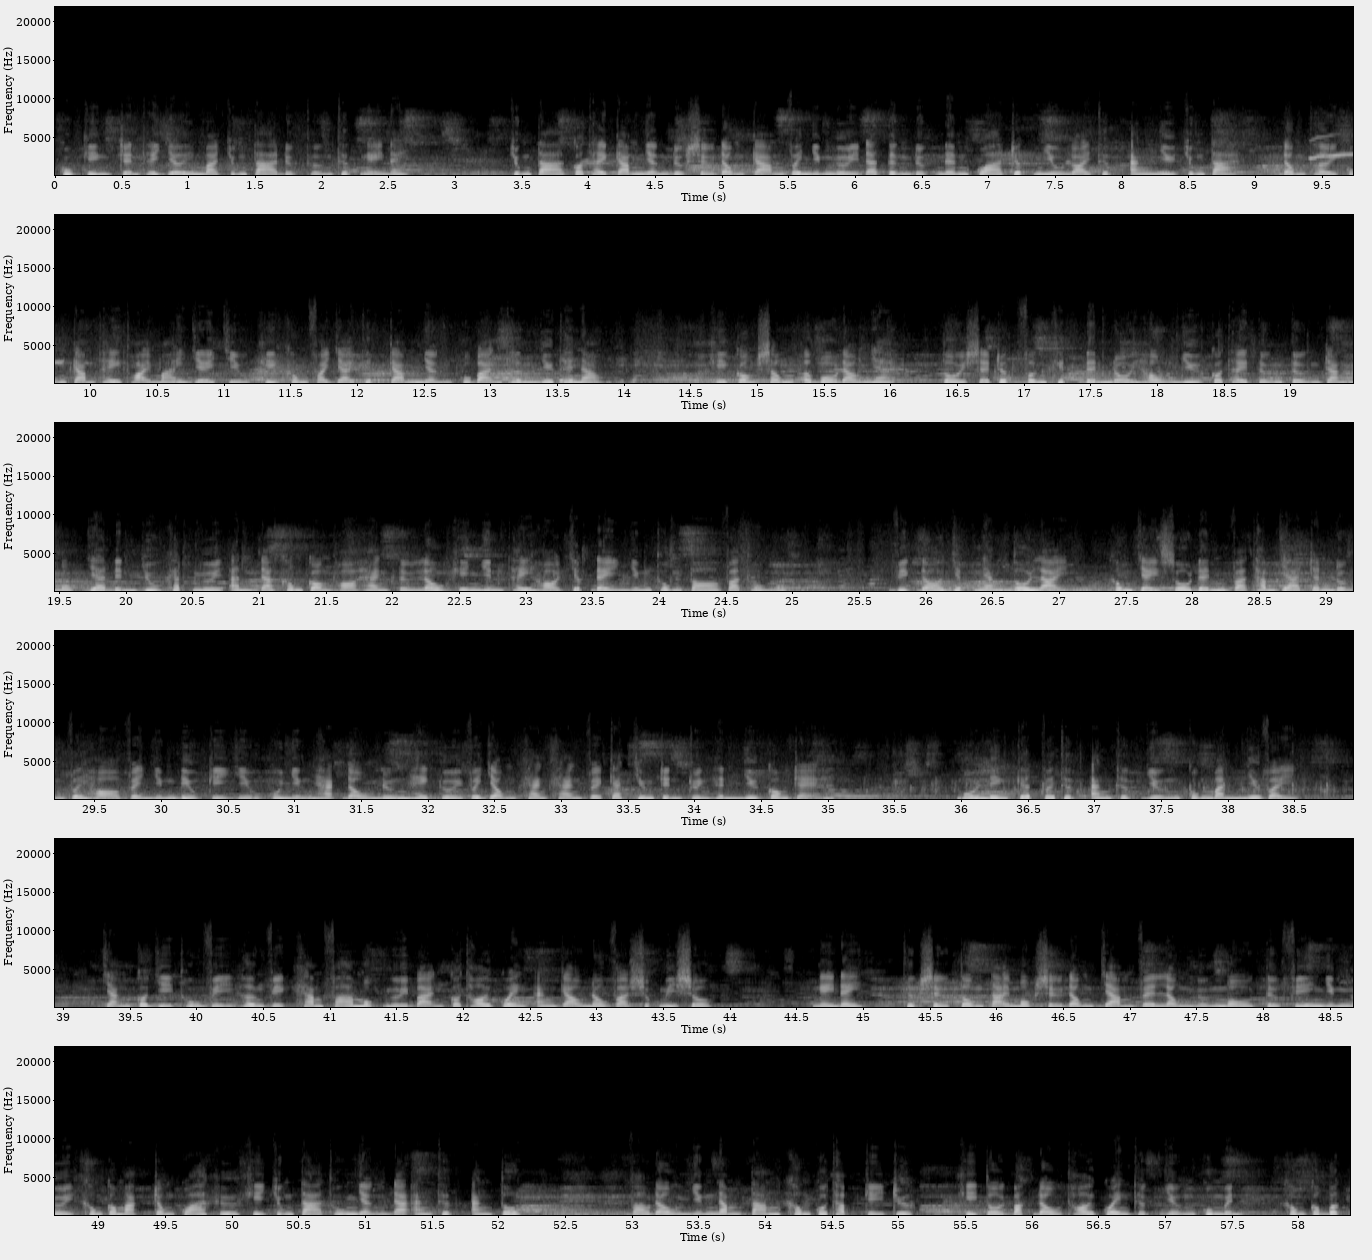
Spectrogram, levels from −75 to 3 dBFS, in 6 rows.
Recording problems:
chatter from many people; noticeable; throughout; 15 dB below the speech

